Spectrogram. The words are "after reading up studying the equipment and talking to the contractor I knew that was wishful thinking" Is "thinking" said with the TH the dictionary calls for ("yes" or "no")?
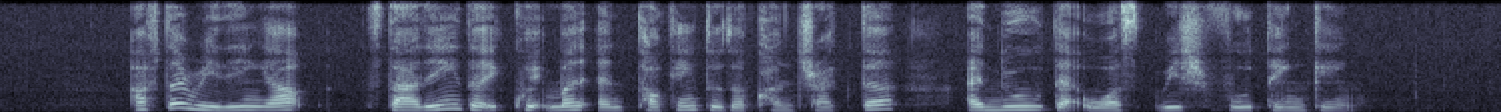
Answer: no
